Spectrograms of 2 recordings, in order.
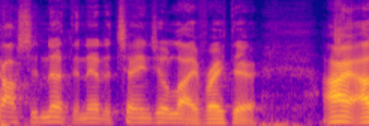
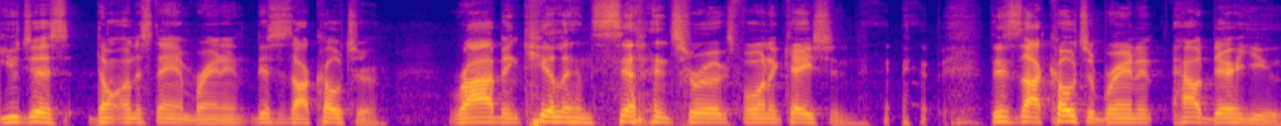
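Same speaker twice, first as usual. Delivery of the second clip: ordinary delivery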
